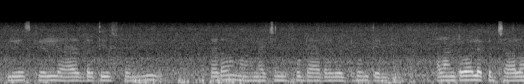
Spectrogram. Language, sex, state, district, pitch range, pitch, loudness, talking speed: Telugu, female, Andhra Pradesh, Srikakulam, 180-190 Hz, 185 Hz, -17 LUFS, 185 wpm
